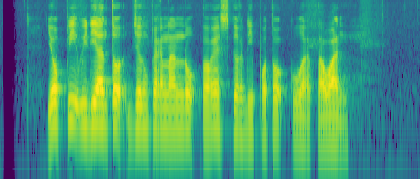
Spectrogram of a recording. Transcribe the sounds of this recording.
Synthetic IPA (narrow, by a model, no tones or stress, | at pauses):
jɔpiwidiant̪ɔʔd͡ʒɨŋfɛrnandoʔt̪ɔɾɛskɨrdipɔt̪ɔʔkuwart̪awan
